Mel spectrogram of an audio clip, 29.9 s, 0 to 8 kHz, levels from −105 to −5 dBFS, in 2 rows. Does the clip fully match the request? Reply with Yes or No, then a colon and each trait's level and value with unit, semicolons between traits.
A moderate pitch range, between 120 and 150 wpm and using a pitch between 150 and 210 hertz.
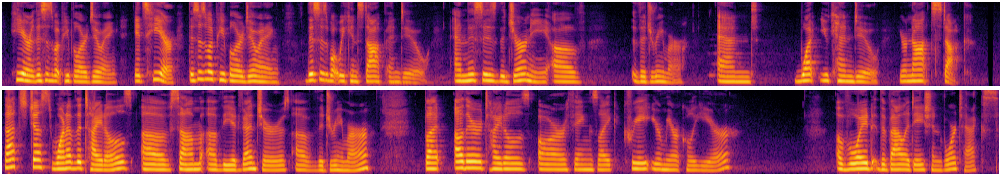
Yes: average, 3.4 semitones; slow, 135 wpm; medium, 185 Hz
